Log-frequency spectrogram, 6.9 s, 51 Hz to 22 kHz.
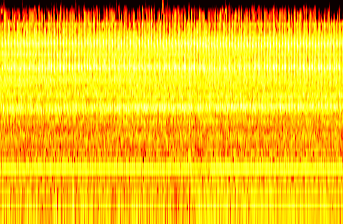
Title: B58 loud ticking noise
